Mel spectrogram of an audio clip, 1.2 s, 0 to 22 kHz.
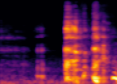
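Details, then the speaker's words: Cough of a 42-year-old woman recovering from a six-week illness. "hear that cough, y'all? And it's really like crazy because like my daughter has a cough too."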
